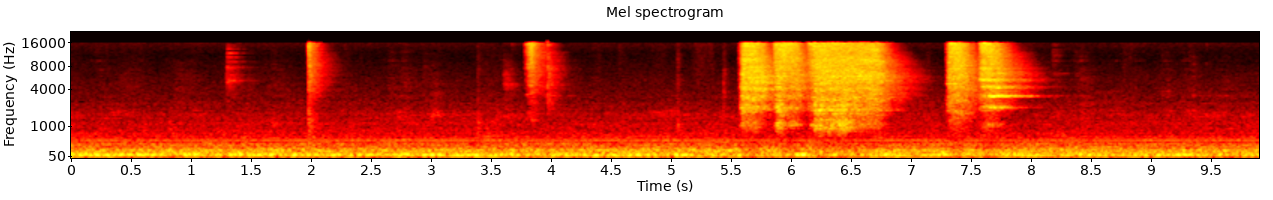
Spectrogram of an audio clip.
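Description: Acetone sprayed from a hand spray bottle: two hissing sprays, a longer one about five and a half seconds in and a shorter one just after. The acetone is a solvent for cleaning the lower-unit parts. A couple of faint clicks come earlier.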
